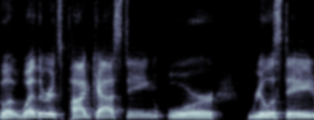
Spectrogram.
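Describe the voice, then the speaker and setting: A man with an unremarkable speaking voice talks at a fairly high pitch, with ordinary pitch variation. The background is quiet. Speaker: real estate agent and podcast host. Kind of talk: casual interview chat.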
